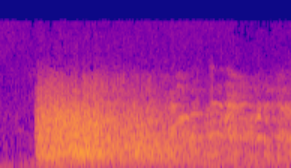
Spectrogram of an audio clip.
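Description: A loud explosive boom erupts as a pirate ship attacks a vessel in town, with one sharp onset followed by a heavy, roaring rumble that slowly decays.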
